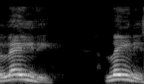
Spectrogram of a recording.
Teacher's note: the D is in between two vowel sounds again, gives us this quick flap sound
